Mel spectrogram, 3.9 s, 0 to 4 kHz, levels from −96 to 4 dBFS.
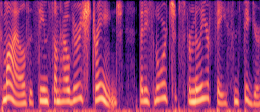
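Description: No technical faults are audible.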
